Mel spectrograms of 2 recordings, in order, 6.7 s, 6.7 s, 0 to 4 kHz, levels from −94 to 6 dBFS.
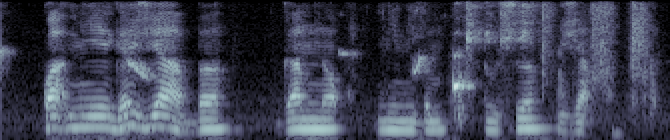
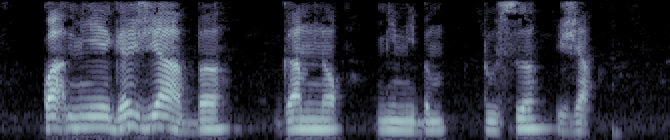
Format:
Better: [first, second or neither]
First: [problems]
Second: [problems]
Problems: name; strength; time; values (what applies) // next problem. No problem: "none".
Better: second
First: background sound (Dog); 4 dB below the speech // room echo; dies away in 0.2 s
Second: none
